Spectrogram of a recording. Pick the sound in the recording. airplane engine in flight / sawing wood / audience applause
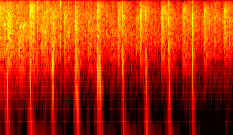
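audience applause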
